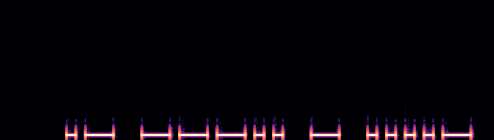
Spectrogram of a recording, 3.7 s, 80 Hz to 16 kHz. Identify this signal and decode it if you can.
Morse code, heard as a keyed tone, about 17 wpm, 700 Hz. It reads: A8T4
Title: Common Cut Numbers - 4-Digit 17wpm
